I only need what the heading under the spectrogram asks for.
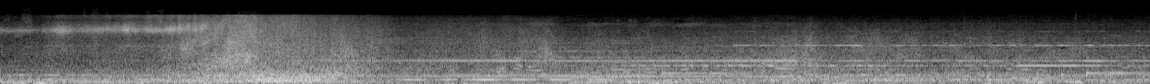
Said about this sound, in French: Il s'appelle le Hawkeye, l'œil de faucon. Cet appareil américain à deux hélices est surmonté d'un impressionnant radar qui le recouvre en grande partie. Il y a deux Hawkeyes à bord du Charles de Gaulle.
